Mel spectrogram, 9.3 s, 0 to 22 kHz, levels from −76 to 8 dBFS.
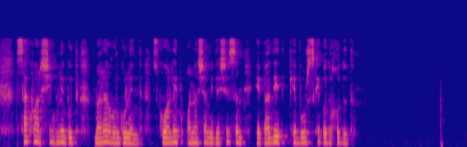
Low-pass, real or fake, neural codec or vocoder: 7.2 kHz; real; none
